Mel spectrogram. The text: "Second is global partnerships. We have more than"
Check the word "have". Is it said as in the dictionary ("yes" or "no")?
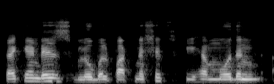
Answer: yes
